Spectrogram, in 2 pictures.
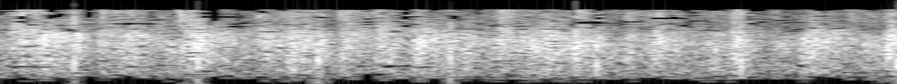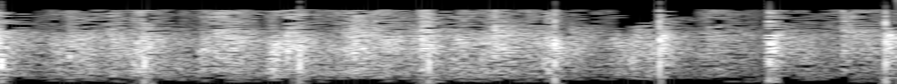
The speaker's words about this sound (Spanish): Según la palabra de Dios, María está viva. Como para darle un aplauso a la madre de Jesús, ¿cierto?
